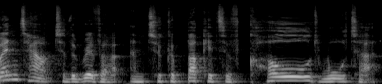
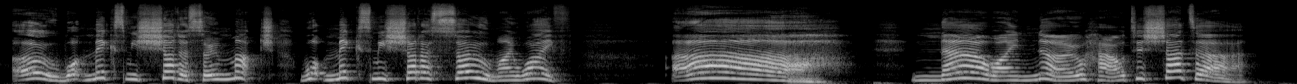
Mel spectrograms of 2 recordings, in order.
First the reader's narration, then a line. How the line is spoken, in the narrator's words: Anders woke up and cried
